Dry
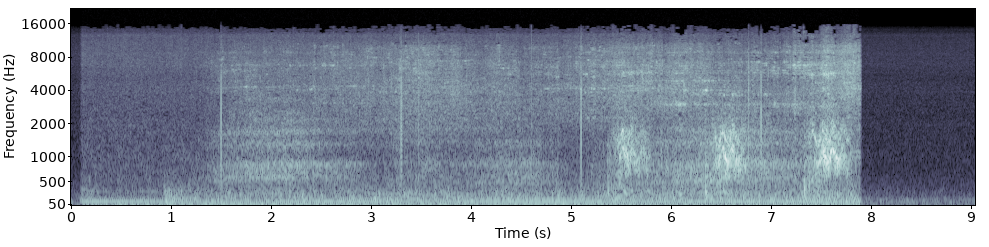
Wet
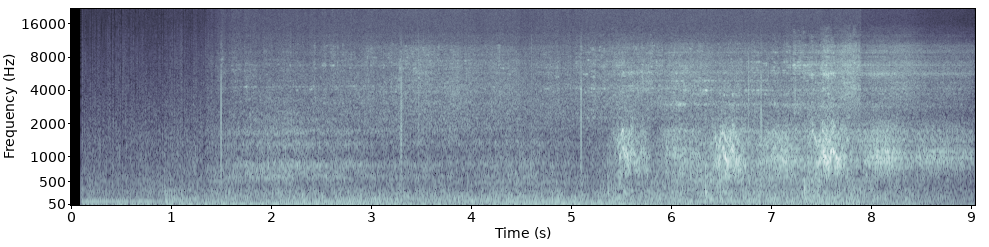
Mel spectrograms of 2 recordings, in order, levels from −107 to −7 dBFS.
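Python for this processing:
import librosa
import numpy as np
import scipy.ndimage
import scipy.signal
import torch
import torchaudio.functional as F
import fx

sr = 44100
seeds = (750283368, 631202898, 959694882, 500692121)

y = fx.delta_hold(x, sr, step_db=-33.5)
y = fx.echo_diffused(y, sr, ms=543, feedback_pct=53, wet_db=-5)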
